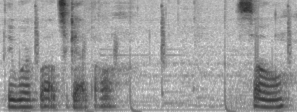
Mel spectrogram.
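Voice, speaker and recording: A woman's voice: mid-range voice, gravelly, faint music behind. A Bahamian woman in her late twenties chatting casually as she does her makeup for a vlog. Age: 20s. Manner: slow, relaxed, chatty while doing makeup. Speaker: vlogger. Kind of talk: casual get-ready-with-me chat.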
